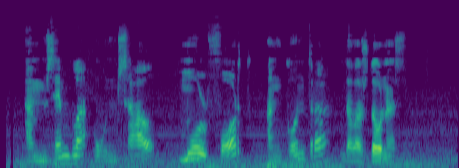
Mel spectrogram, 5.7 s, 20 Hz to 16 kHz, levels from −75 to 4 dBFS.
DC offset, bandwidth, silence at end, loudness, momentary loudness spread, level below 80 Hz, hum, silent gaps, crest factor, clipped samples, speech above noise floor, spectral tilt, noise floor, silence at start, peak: under 0.1%; 9.4 kHz; 0.1 s; -25 LUFS; 14 LU; -48 dBFS; none; none; 20 dB; under 0.1%; 20 dB; -4.5 dB/octave; -45 dBFS; 0.1 s; -6 dBFS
